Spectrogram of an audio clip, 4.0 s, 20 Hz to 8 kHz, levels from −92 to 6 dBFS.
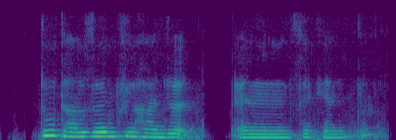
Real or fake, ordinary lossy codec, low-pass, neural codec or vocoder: fake; none; 7.2 kHz; codec, 16 kHz, 4.8 kbps, FACodec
